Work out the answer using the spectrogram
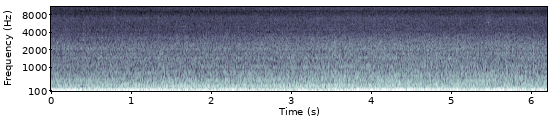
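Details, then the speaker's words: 1953 Buick Roadmaster Model 79R Woody wagon V8, on a 28°F day on bias-ply tires, cruising about 50 mph indicated (speedometer reads optimistic, actually ~53): deep, smooth, even rumble under road noise, quiet with plenty in reserve, no knocks or misses; normal cruise. "whisking along here about 50 miles an hour quiet and uncomfortable plenty more in reserve"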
